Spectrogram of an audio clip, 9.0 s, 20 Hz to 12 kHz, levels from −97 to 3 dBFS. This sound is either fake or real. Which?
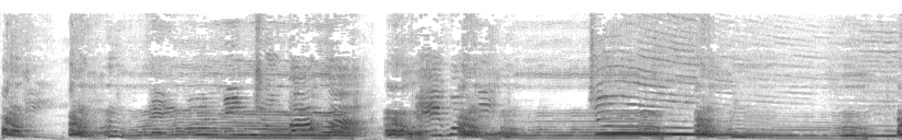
real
